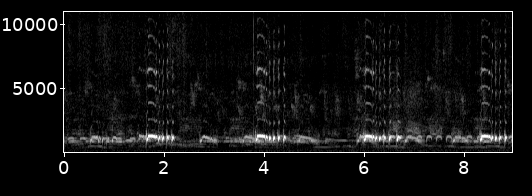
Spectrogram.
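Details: Local zebra dove singing constantly in a fluting voice, used for luring and training quiet birds; four phrases of rapid pulsed coos, each trailing into rolling softer notes, about every two seconds.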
